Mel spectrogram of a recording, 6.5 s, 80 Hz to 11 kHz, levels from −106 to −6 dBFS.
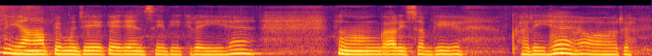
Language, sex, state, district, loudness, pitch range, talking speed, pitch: Hindi, female, Bihar, West Champaran, -14 LUFS, 190-205 Hz, 130 wpm, 195 Hz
